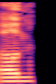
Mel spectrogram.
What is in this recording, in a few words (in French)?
"homme", French; Fonetica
